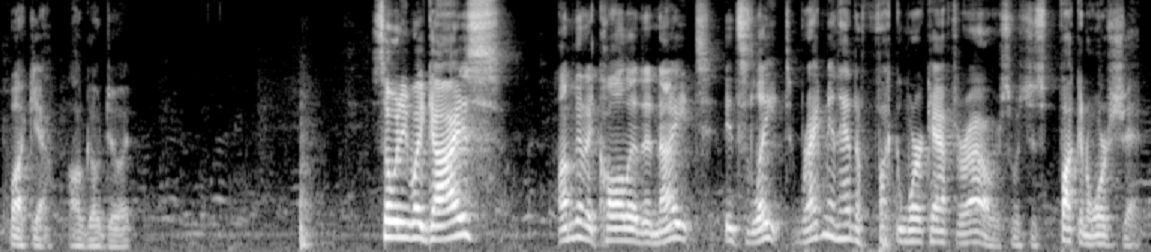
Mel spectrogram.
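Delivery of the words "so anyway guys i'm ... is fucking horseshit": loud rant. Real, not acted. Loud ranting sign-off.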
